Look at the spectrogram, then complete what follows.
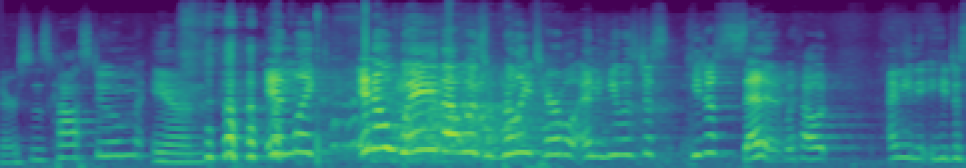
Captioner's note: laughter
